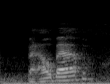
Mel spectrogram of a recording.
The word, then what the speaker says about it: baobab: interrupted occasionally by thorns or thorn in bat baobab trees exactly pronounced right how about hey they're kind of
